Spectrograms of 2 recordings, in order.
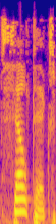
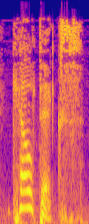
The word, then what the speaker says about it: Celtics: Everybody here pronounces it Celtics, but I was corrected one time that it's Celtics. If you pronounce it correctly the Irish way, and I didn't think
